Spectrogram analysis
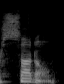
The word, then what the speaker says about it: subtle: But other differences are more subtle. That's spelled S-U-B-T-L-E. But we do not pronounce the letter B in the word.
